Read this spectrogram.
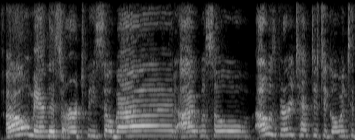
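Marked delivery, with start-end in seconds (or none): none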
